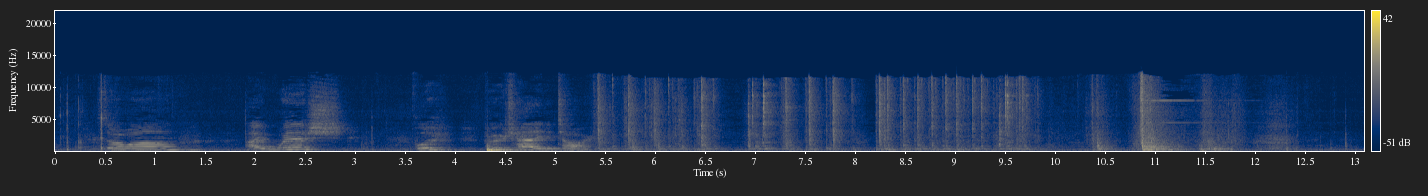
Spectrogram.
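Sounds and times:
typewriter keys striking: 5.4 - 9.9.

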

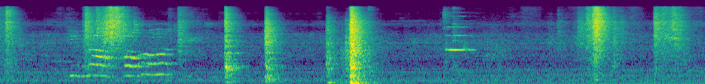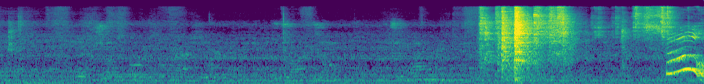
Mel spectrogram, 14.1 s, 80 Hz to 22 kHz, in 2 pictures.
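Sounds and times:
kitchen items knocking and bumping: 2.2 - 3.8, 11.8 - 13.4.

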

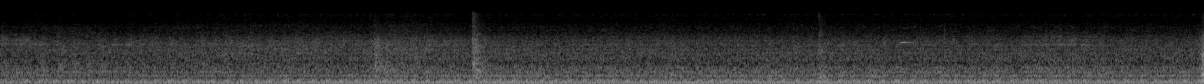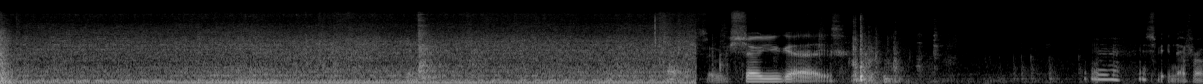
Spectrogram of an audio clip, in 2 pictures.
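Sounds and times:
pickup engine idling: 0.0 - 19.0.

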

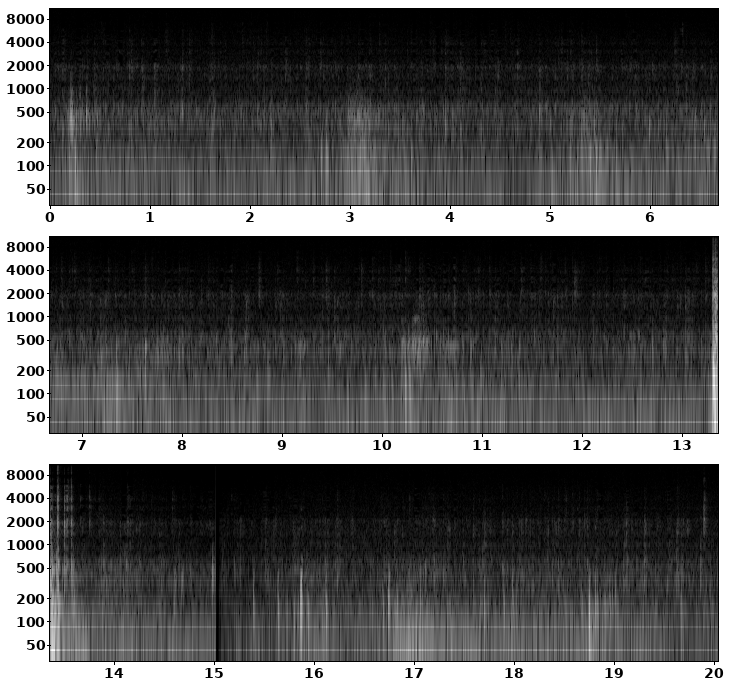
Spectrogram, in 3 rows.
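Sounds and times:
faint clicks: 0.0 - 20.0
low underwater rumble: 0.0 - 20.0
speargun firing crack: 13.3 - 13.7.

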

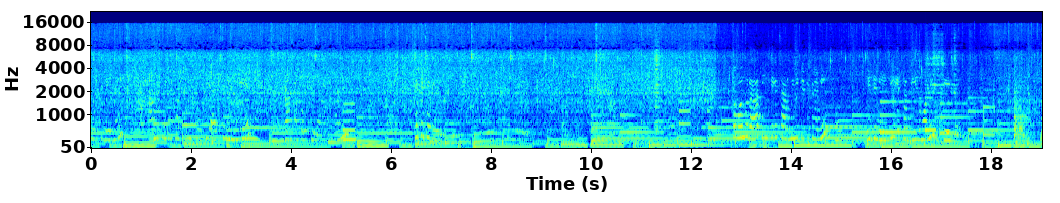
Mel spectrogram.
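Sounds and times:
background music: 0.0 - 19.0
vegetables sizzling in oil: 0.0 - 19.0
spatula scraping a pan: 11.1 - 11.6, 16.7 - 17.5.

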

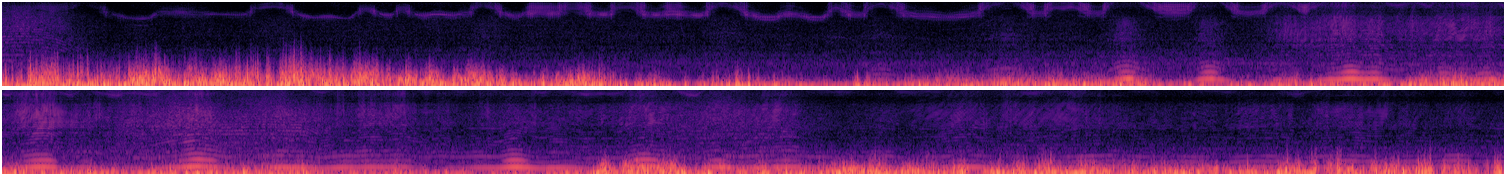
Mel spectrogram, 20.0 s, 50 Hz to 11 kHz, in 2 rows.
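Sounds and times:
wind rumble on microphone: 0.0 - 20.0
model plane motor buzzing: 5.5 - 20.0.

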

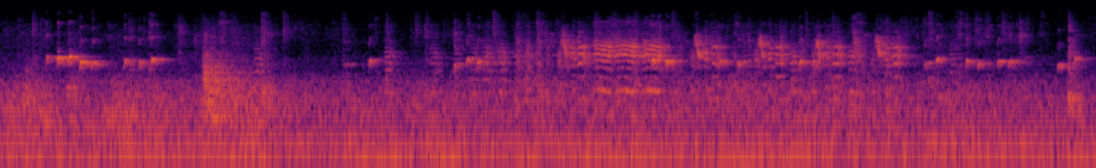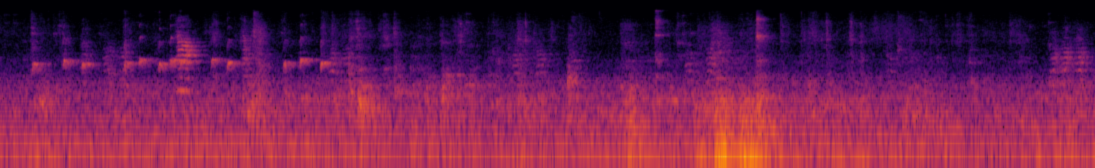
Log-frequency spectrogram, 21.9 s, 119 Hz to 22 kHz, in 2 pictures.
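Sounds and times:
small bird twittering song: 3.4 - 14.5.

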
